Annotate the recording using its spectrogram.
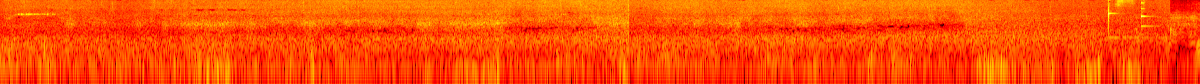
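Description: Wind blowing across the microphone: a steady low rush with stronger gusts a few times, over the wash of the sea.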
